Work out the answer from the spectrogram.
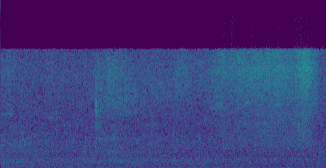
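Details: Steady vehicle rumble and hissing air-brake noise with no animal sounds.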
